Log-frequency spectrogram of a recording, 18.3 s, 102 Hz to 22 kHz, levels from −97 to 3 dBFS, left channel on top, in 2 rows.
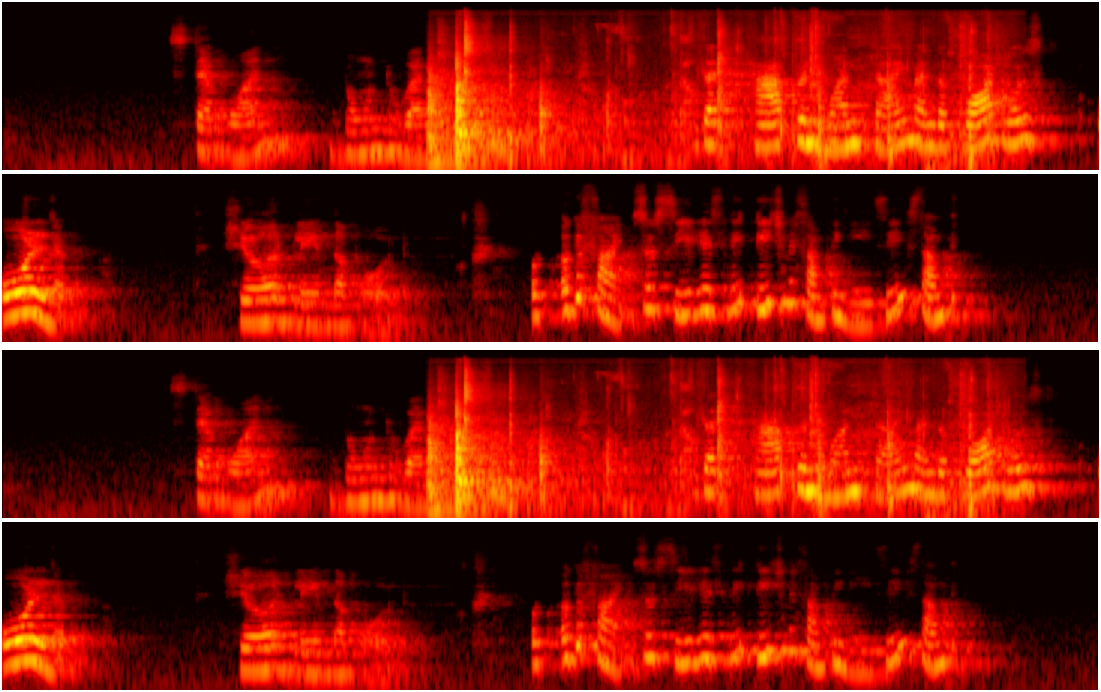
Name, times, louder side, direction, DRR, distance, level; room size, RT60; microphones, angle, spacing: voice 1, 1.4-2.4 2.7-4.4 11.0-12.5 13.1-13.2, equal, 15° left, 6.4 m, -49 dB
sound 1, 3.5-8.5, equal, ahead, 0.8 m, -41 dB
voice 2, 5.8-8.7 9.1-9.7 13.6-17.1, left 2 dB, 85° left, 2.3 m, -41 dB
24.5 x 23.5 x 6.7 m
head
